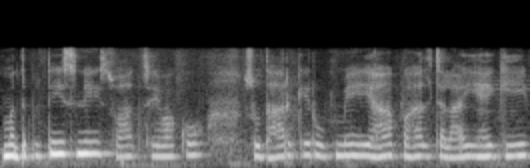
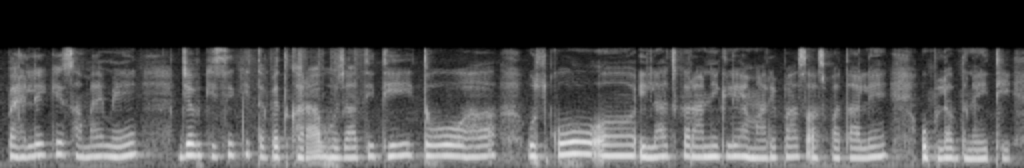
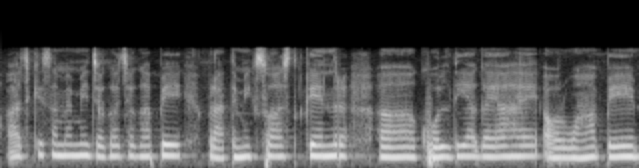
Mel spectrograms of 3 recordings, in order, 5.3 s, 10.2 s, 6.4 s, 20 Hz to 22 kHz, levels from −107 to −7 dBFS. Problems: constant background noise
